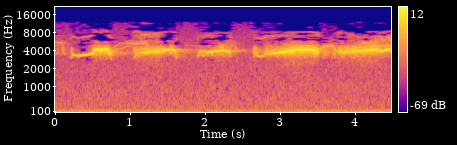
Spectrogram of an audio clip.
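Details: Pair of Bald Eagle eaglets begging while being fed on their Santa Cruz Island nest at Pelican Harbor; high, thin, wavering whistles in quick uneven succession, some notes sliding upward.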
